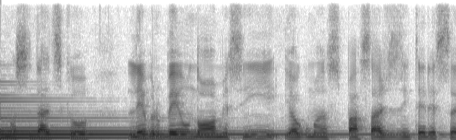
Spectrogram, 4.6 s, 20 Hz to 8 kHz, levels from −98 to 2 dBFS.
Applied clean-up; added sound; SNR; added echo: none; Guitar; 1 dB; none.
